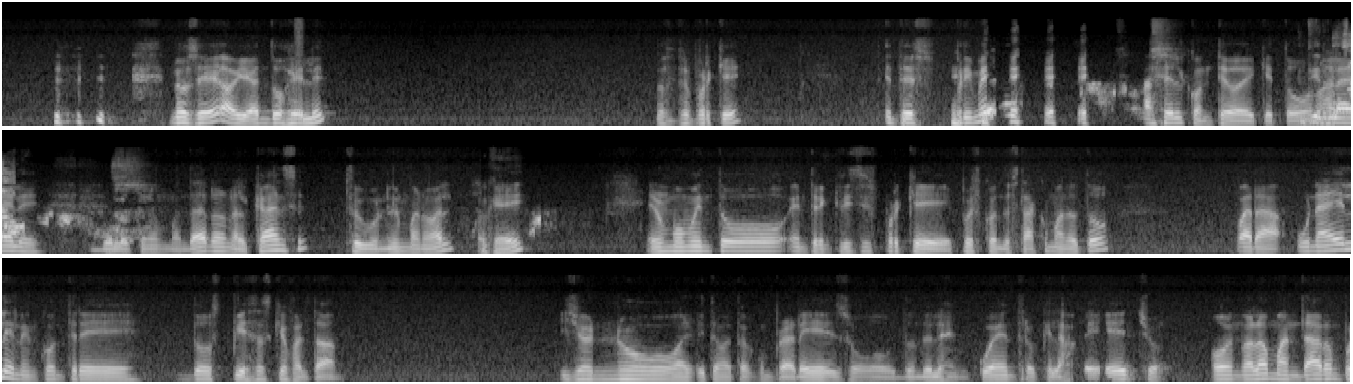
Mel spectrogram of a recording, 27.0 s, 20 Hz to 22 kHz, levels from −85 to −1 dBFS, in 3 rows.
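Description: At 1.94 to 2.02 s a wireless microphone noise hit gives a brief static swish as the radio signal fades and receiver noise rises. Speech suppressed in double talk follows at 6.58 to 7.24 s, with dips of up to roughly 35 dB, likely from an echo canceller ducking the talker while both sides speak. It recurs faintly at 7.59 to 7.65 s and more deeply, around 15 dB, at 9.0 to 9.74 s. Echo leak appears at 7.24 to 7.83 s, 8.86 to 10.01 s and 12.11 to 12.71 s. It is a 228 ms delayed copy of the sound, about 15, 5 and 10 dB below the speech respectively, likely uncancelled loudspeaker pickup sent back.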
